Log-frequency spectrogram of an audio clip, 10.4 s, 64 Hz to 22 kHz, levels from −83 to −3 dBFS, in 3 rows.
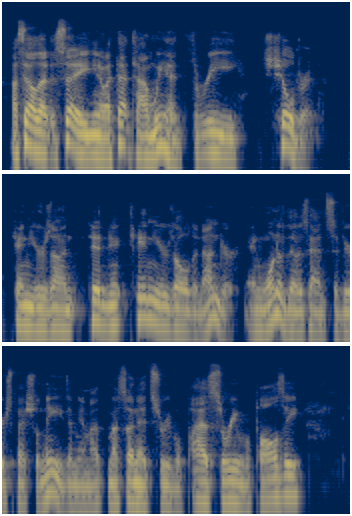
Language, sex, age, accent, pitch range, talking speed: English, male, 40-59, American, 95-105 Hz, 245 wpm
